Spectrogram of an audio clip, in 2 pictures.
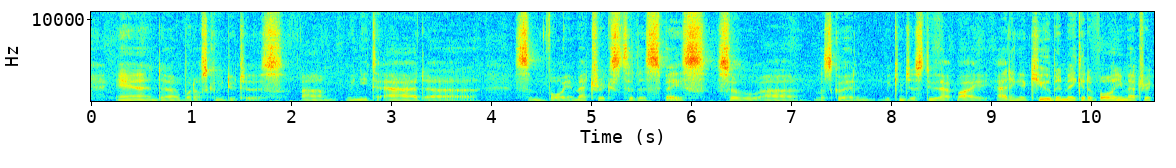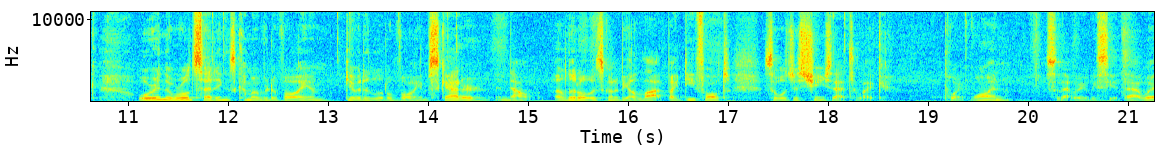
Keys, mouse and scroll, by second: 1.9 ctrl+s, 11.8 click, 13.1-14.9 drag, 18.0-19.6 drag.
